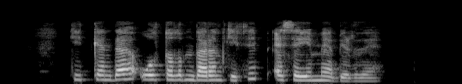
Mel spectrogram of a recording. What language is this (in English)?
Bashkir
